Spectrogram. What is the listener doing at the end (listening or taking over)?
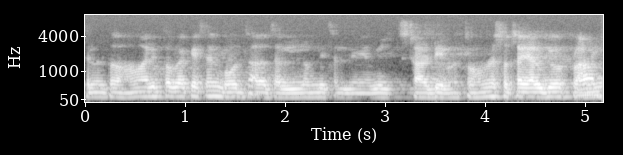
taking over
